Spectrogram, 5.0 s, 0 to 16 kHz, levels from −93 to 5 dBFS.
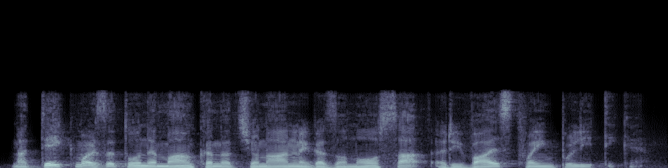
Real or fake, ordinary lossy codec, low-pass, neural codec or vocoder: fake; none; 7.2 kHz; codec, 16 kHz, 0.5 kbps, X-Codec, HuBERT features, trained on LibriSpeech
